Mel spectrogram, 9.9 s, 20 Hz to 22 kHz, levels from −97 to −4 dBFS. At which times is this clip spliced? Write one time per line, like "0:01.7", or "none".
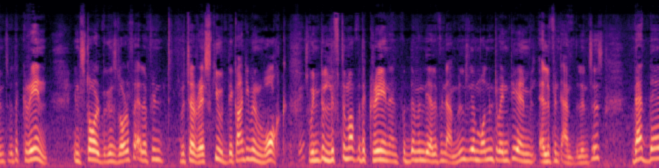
none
